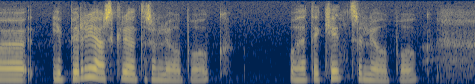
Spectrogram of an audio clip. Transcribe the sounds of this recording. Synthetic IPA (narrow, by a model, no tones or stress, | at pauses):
jɛpɪɾjaaskɾɪːvɛt̪ːasɛmljoːwðapowk | ɔɣθɛht̪aɛɾcʰɪjn̥t̪sɛmljoːwðapowk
